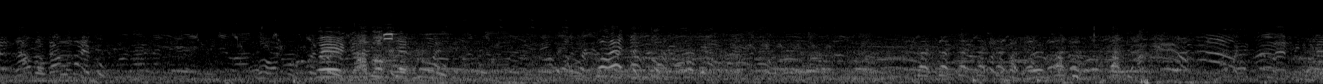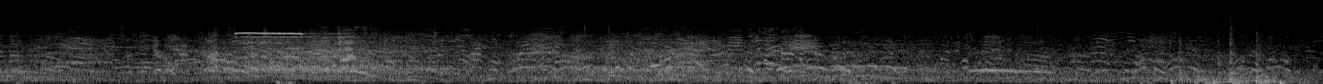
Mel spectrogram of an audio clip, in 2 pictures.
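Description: Football players shout and call to each other outdoors, from a distance.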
